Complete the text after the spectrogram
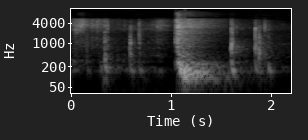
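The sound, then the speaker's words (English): A door being opened in a radio drama: one heavy, low thunk with a brief rumbling tail, set among a few softer, short knocks and taps. “Just a minute, I'll get the door here.”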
